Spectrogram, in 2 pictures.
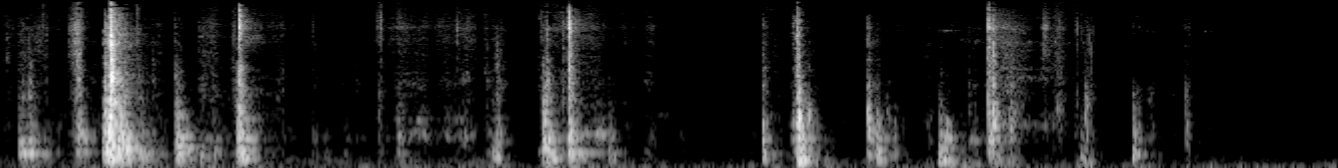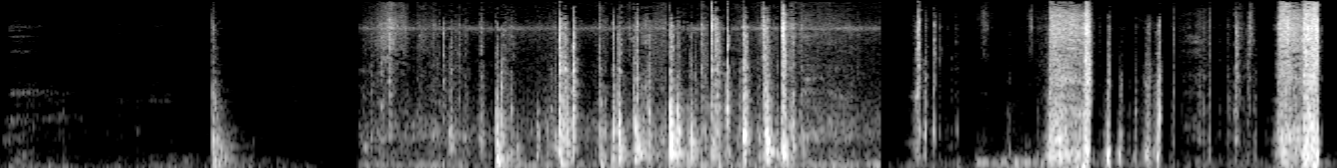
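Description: Plastic windshield cowl panel and its clips being handled and worked free: scattered clicks and knocks. About ten seconds in comes a few seconds of scraping and rattling, and near the end a last cluster of knocks.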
